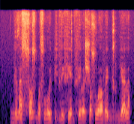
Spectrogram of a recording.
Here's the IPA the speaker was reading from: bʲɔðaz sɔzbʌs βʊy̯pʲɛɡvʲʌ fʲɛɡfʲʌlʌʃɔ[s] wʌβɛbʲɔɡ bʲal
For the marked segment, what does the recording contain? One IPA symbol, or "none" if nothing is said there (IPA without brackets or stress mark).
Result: s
